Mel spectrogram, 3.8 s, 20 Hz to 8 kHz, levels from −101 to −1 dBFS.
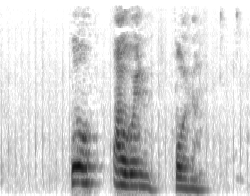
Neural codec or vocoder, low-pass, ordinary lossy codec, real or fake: codec, 16 kHz, 4 kbps, FreqCodec, larger model; 7.2 kHz; MP3, 48 kbps; fake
